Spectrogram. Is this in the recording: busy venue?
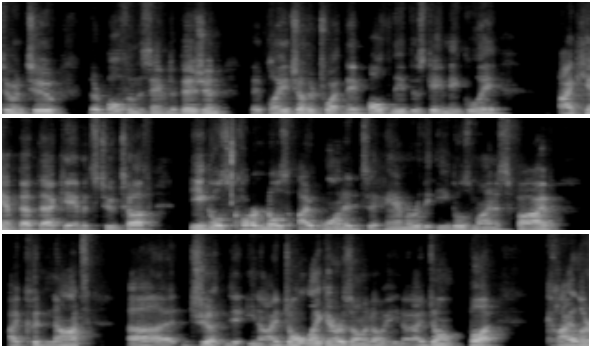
no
